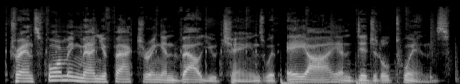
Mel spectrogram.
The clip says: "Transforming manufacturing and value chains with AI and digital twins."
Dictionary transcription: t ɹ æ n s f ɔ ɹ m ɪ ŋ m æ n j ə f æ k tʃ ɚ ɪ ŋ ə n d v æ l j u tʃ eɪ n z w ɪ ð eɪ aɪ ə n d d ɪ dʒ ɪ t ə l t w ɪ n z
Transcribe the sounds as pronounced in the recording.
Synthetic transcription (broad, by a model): t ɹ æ n s f ɔ ɹ m ɪ ŋ m æ n j ə f æ k tʃ ɚ ɪ ŋ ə n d v æ l j u tʃ eɪ n z w ɪ ð eɪ aɪ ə n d d ɪ dʒ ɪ t l t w ɪ n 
